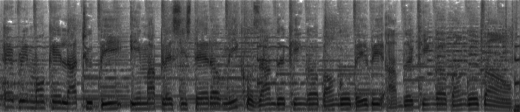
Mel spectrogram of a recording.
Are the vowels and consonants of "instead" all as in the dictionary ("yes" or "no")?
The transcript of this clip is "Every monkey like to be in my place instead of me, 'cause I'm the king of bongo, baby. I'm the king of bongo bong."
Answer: yes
